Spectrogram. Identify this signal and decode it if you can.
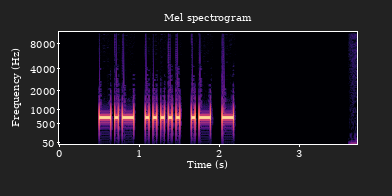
Morse code, heard as a keyed tone, about 32 wpm, 700 Hz. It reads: K5AT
